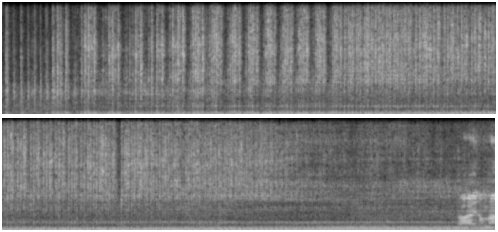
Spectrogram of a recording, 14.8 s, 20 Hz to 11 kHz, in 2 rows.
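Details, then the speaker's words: Warm MGB with choke fully in, after losing power above 3000 rpm on a highway run, idles lumpy and hunting after a throttle blip; a soft vacuum hose was collapsing, and owner suspects fuel starvation; rough idle. "i don't know why i need choke to keep this running listen to it it sounds like it sounds horrible"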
